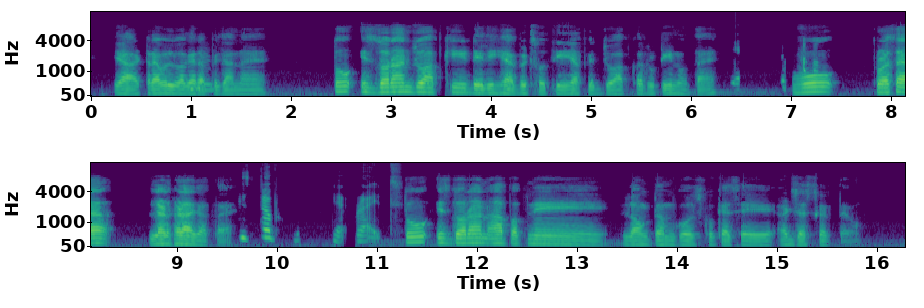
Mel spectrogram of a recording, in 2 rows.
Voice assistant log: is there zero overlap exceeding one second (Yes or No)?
Yes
